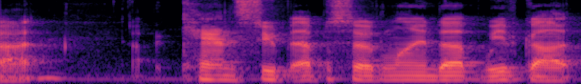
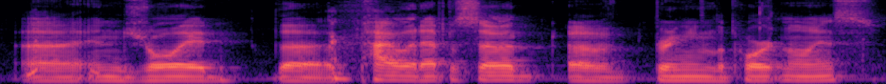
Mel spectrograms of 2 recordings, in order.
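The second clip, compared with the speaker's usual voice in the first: ordinary talk, nothing marked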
